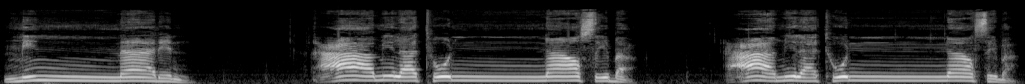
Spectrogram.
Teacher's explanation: Here, again, complete assimilation of the tanween into the noon that follows it. Complete assimilation of one letter into the other. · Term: idgham bi ghunna kamil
